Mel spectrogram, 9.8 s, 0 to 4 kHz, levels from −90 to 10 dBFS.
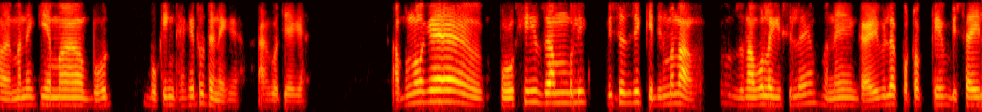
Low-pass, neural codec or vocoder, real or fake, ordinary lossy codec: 3.6 kHz; none; real; Opus, 16 kbps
